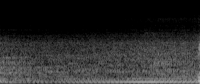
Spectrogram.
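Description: Low steady background rumble, swelling slightly in the second half, like road traffic.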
